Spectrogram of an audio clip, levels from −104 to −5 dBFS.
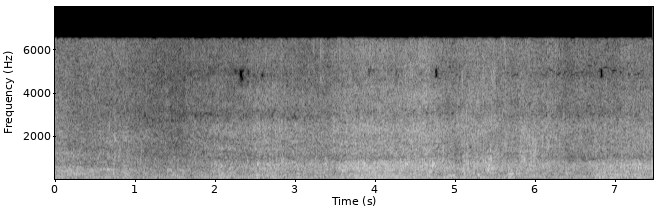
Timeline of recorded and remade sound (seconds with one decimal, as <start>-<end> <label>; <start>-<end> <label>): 0.0-0.6 recorded; 0.6-4.7 remade; 4.7-7.5 recorded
